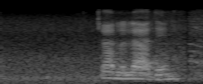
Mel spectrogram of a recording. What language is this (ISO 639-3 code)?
pan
